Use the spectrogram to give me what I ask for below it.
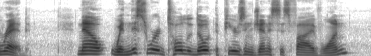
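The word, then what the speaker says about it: תולדות: Now, when this word toledot appears in Genesis 5:1, they only write the vav once, but it's still pronounced the same way.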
